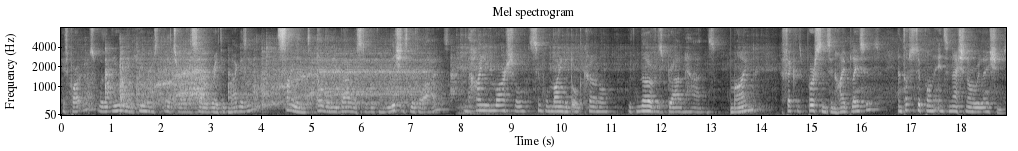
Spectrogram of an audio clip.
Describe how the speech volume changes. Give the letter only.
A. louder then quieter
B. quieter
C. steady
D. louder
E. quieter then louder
C.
